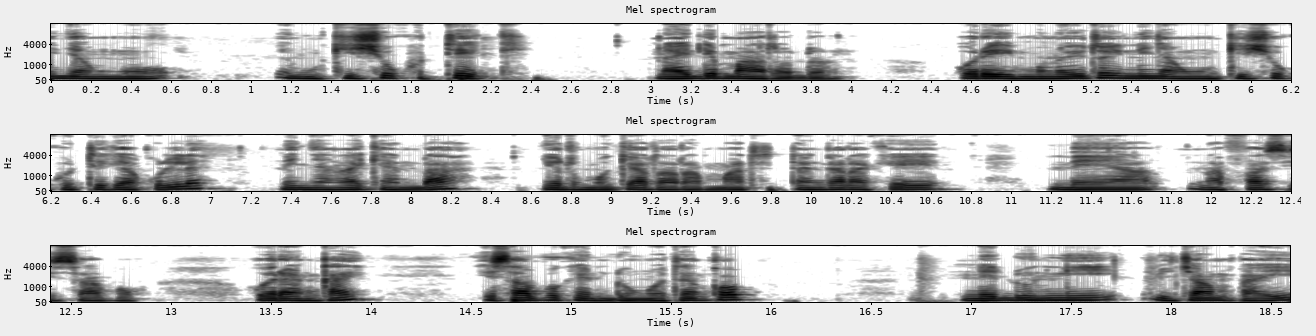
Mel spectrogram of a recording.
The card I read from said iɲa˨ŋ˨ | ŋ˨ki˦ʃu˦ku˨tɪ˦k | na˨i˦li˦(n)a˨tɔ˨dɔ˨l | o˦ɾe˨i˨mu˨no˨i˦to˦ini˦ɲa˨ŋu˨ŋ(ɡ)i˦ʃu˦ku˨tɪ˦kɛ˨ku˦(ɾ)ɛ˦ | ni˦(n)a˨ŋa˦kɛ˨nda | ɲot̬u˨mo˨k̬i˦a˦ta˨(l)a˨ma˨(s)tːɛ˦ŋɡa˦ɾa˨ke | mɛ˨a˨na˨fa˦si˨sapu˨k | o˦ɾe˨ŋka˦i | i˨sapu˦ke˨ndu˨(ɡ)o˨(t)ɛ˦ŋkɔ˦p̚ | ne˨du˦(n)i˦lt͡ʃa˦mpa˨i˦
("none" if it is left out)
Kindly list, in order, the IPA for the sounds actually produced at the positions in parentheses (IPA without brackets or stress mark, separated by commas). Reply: m, k, l, ɲ, ɾ, t, ŋ, t, ŋ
